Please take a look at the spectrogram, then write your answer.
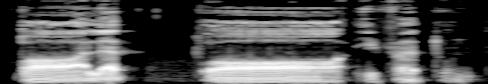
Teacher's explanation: تا کا قا میں مکمل طور پہ ادغام ہو جائے گا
